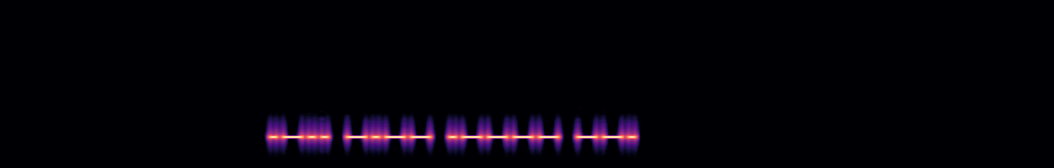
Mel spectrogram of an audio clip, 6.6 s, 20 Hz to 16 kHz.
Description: Morse code, heard as a keyed tone, about 30 wpm, 700 Hz. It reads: LY1G
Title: DXCC-100 Call Signs - 4 Characters - Repeated 3x - 30wpm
